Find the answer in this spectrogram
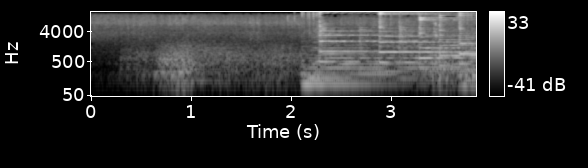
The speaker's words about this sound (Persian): پنجره باز و بارون دارم بیرون میباره، شب و با صدای بارون تو رو یاد من میاره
